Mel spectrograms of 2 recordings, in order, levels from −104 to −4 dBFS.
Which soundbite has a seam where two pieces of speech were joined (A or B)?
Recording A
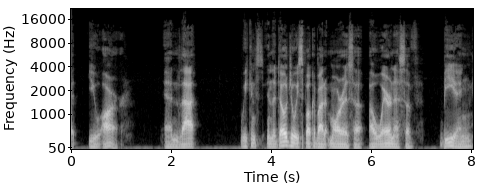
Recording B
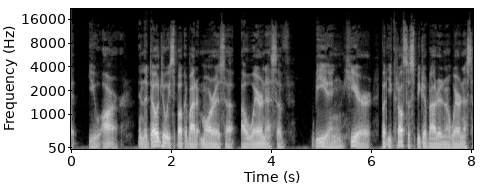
B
